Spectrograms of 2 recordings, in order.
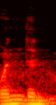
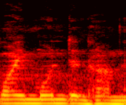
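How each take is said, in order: First: It is said shortened to two syllables. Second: It is said as spelled, with three syllables. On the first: "they pronounce it Windon, which is wrong" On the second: "they don't pronounce it Wymondham"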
